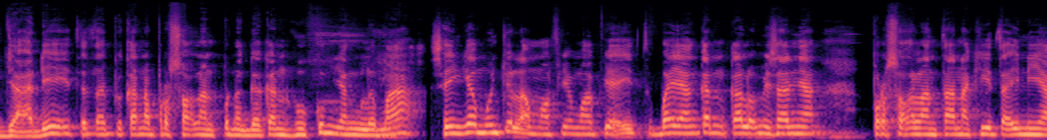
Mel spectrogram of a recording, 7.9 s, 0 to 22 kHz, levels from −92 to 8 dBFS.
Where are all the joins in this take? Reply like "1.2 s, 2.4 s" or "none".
3.1 s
